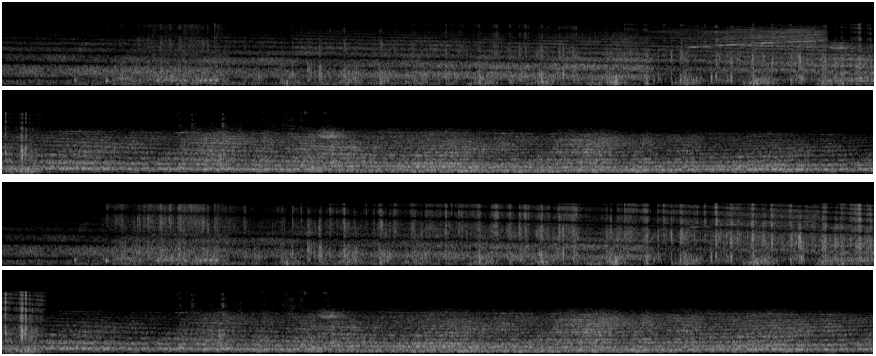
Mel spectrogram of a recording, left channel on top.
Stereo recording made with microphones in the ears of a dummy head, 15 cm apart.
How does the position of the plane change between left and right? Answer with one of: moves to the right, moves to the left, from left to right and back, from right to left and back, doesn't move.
moves to the right.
